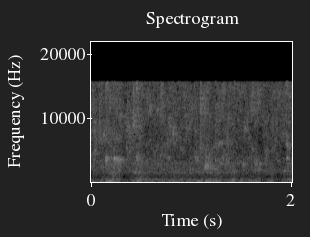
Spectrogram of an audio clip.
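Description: Faint, steady sound of water running in a shower during a leak test of the tray's joints.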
